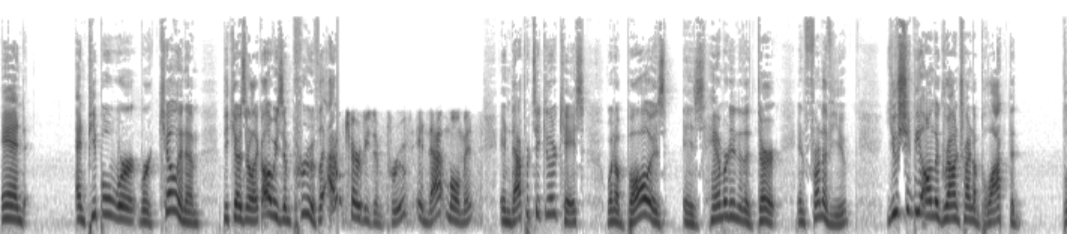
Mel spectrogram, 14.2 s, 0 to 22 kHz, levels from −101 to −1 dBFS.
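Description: From 4.49 to 6.44 s the speech turns dull, capped near 3.5 kHz, after a brief dropout at 4.49 s, with new noise about 30 dB down, likely an input switched to a poorer device.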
